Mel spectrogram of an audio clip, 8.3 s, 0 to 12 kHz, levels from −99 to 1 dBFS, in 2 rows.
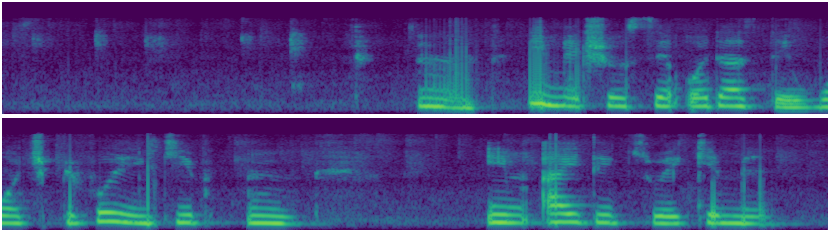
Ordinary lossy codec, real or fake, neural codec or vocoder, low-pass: none; real; none; 7.2 kHz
